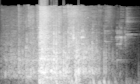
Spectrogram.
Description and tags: box of stuff falls
Sort of a clattering or crash sound when the box hits the floor, like something smashing.
It was made my me placing my recorder close to where I would drop the box on the floor. the box was actually full of lego bricks.
falling, box-falls, breaking, crash, box, clatter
